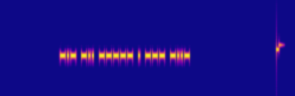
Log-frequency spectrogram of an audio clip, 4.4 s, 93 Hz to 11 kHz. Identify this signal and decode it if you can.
Morse code, heard as a keyed tone, about 44 wpm, 700 Hz. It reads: KD0EOX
